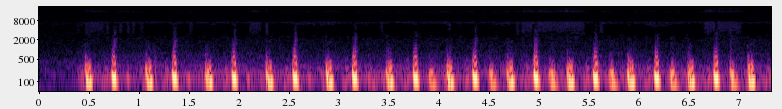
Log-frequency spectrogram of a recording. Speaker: Si la frecuencia cardíaca es rápida y la contracción auricular se superpone a la fase de llenado ventricular rápido, puede originarse un ruido de suma o galope de suma. En este caso, la impresión auscultatoria recuerda a un galope.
